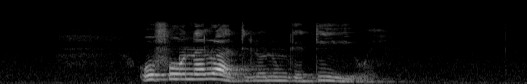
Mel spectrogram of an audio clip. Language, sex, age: Swati, male, 19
